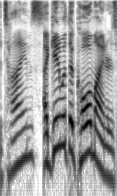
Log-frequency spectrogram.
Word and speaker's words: Thames: Like your river, the Thames River, the Times.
